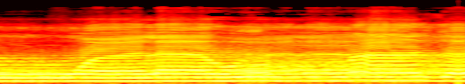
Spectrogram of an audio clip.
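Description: A single voice chanting Qur'an recitation in melodic tajwid style, holding one long drawn-out vowel with ornamental turns in pitch.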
